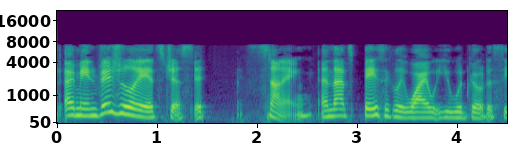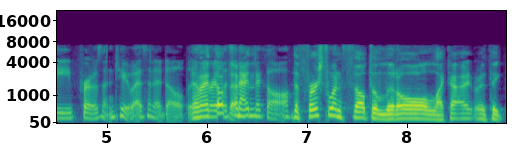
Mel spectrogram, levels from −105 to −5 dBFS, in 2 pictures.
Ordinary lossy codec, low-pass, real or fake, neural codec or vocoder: MP3, 64 kbps; 7.2 kHz; fake; codec, 16 kHz, 4 kbps, FunCodec, trained on LibriTTS, 50 frames a second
